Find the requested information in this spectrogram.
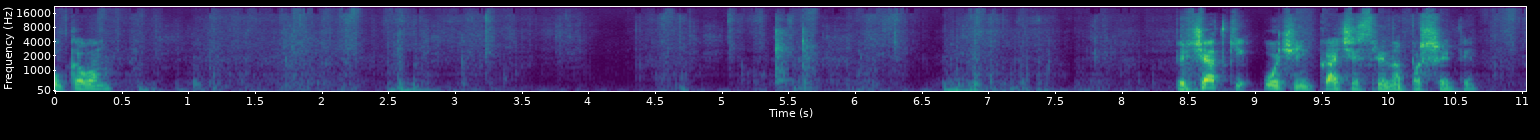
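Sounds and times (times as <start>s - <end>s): fabric rustling: 0.0s - 11.0s
soft knocks of gloves: 0.3s - 3.6s.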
